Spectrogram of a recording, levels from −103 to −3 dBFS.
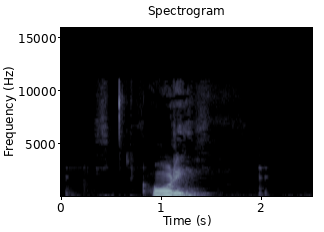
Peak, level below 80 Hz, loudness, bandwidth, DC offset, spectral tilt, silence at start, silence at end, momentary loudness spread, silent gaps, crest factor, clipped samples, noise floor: -28 dBFS; under -90 dBFS; -42 LUFS; 11 kHz; under 0.1%; -7.5 dB/octave; 0.9 s; 1.15 s; 24 LU; none; 20 dB; under 0.1%; -89 dBFS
